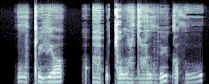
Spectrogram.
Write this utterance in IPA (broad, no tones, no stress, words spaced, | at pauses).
ɣuǃyvʲʌ | ʔa̤ ʔuǀoli̤ dˤi̤ ɣṳɾy ɡʌθṳ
